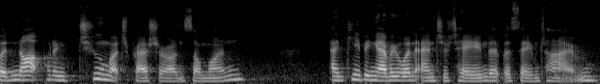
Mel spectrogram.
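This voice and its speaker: Recorded very cleanly against a silent background, a woman with an American accent speaks at medium pitch with ordinary pitch variation. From Taiwanese American. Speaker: auctioneer. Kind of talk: interview answer.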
